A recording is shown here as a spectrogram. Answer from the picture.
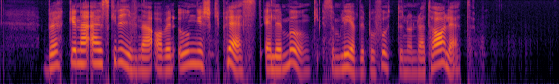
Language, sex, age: Swedish, female, 34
